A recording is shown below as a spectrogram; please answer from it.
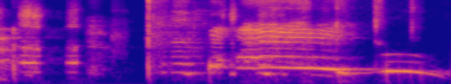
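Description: Several people cheering and calling out over a video call, with a few hand claps and one long held high call.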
